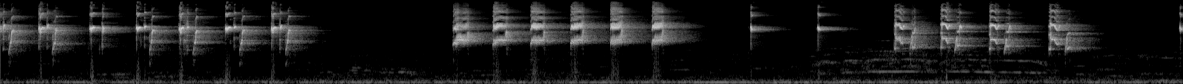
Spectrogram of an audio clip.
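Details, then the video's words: Pet lovebird, a child's cherished bird, starting to sing profusely: shrill, buzzy chirps in fast bursts of five to eight notes, each run lasting a few seconds and separated by short pauses, with faint low hum behind. "Burung LB mulai gacor"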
